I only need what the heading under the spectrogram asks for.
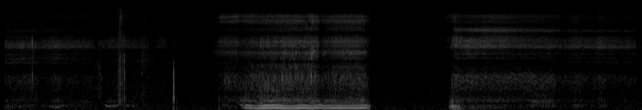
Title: Our Great Dane snoring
